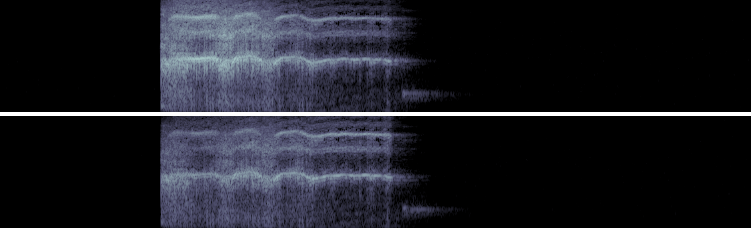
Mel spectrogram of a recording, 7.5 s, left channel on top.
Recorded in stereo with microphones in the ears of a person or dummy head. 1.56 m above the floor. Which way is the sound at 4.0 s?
35° left (ahead or behind).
